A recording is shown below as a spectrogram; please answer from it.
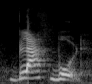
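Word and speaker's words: blackboard: D next van इसे ब्लैक बोर्ड ब्लैक बोर्ड सो बी एल ए सी के ब्लैक बीच में थोड़ा जोर उसके बाद बोर्ड now when on syllable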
